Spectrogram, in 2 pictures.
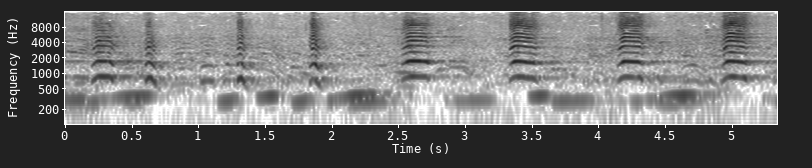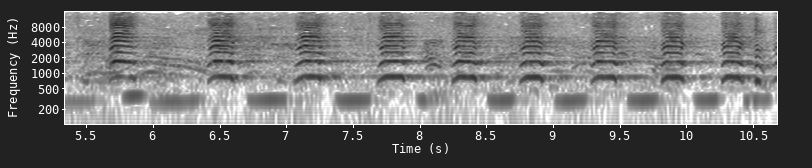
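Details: Siamang gibbon calling: rapid series of loud barking whoops, quickening toward the end, layered with a sustained low droning note and softer overlapping hoots.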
